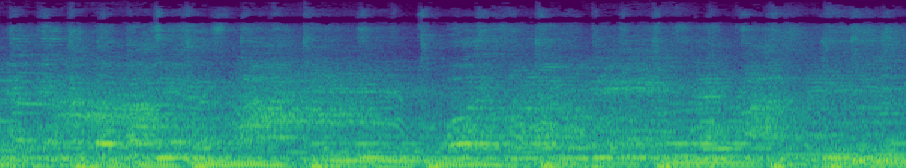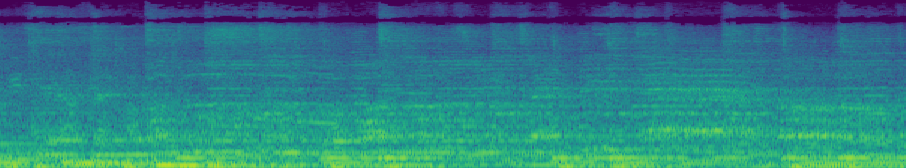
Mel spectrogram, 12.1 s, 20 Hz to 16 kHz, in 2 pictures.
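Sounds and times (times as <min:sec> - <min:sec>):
accordion: 0:00.0 - 0:12.0
bass: 0:00.0 - 0:12.0
drums: 0:00.0 - 0:12.0
guitars: 0:00.0 - 0:12.0
people singing: 0:00.0 - 0:12.0.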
